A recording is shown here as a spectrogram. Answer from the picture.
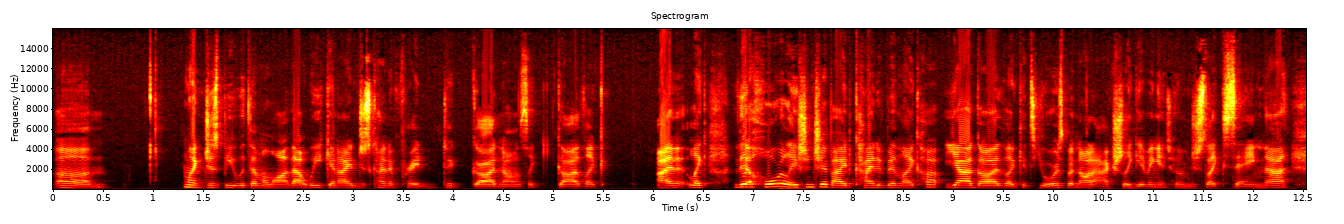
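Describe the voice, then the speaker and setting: Talking at a fairly quick clip, a woman uses a normal speaking voice at a medium pitch with ordinary pitch variation. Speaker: podcast host. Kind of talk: casual chat.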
